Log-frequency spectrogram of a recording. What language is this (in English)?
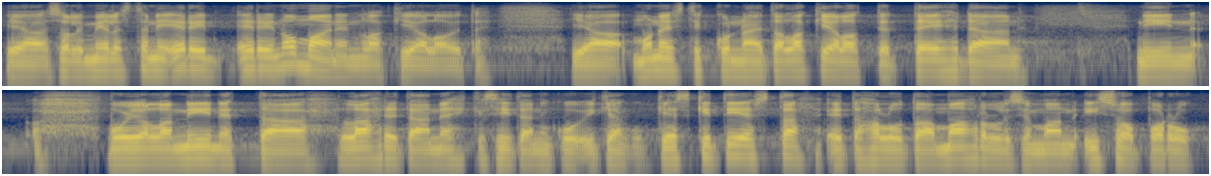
Finnish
